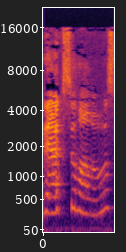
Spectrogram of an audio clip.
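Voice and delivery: ordinary talk, nothing marked

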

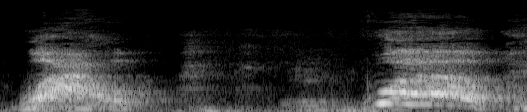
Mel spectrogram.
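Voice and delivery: high, loud exclamations; mock awe. Preacher reacts to a list of names, hammed-up amazement. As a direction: whoop it as if bowled over.

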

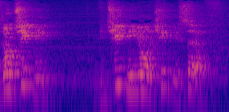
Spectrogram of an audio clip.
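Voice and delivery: loud, high scolding. Retold or imitated. Drill leader scolding recruit.

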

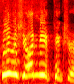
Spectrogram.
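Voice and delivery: high, loud, laughing through it. Real, not acted. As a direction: tell it while cracking up. Laughing while telling the story.

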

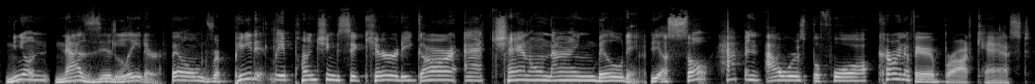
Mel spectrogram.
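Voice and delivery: high, formal headline reading. Acted. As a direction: read it out like a news headline. Reads headline aloud.

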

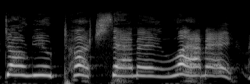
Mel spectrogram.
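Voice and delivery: put-on high, slow, indignant child voice; angry little kid. Child voice yelling at the band's drummer, high and indignant. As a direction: scold like a tiny kid defending her toy. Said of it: "just be like".

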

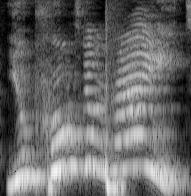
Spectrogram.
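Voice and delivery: high, slow, heated stress on proved; heated emphasis. Real, not acted. Ranting to the co-host about the killer, heated and slow. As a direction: hammer the point home with anger.

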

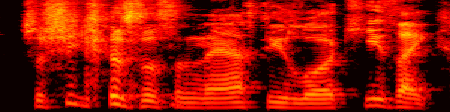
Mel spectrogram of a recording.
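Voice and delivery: ordinary delivery

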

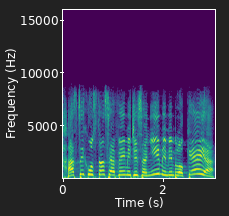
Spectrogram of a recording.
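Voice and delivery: fiery preaching. Acted. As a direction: preach it like a pastor rousing the church. Preacher rises to full force.

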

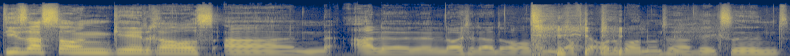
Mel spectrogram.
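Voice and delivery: low, slow trucker radio DJ. Pretend. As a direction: play a late-night radio host. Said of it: "Trucker-Radio".

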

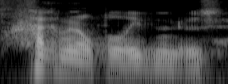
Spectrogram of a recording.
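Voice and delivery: low, soft, quick repeat of a question; subdued rhetorical comeback; incredulous echo. Real, not acted. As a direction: throw the question back under your breath. Echoes critic's question back.

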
